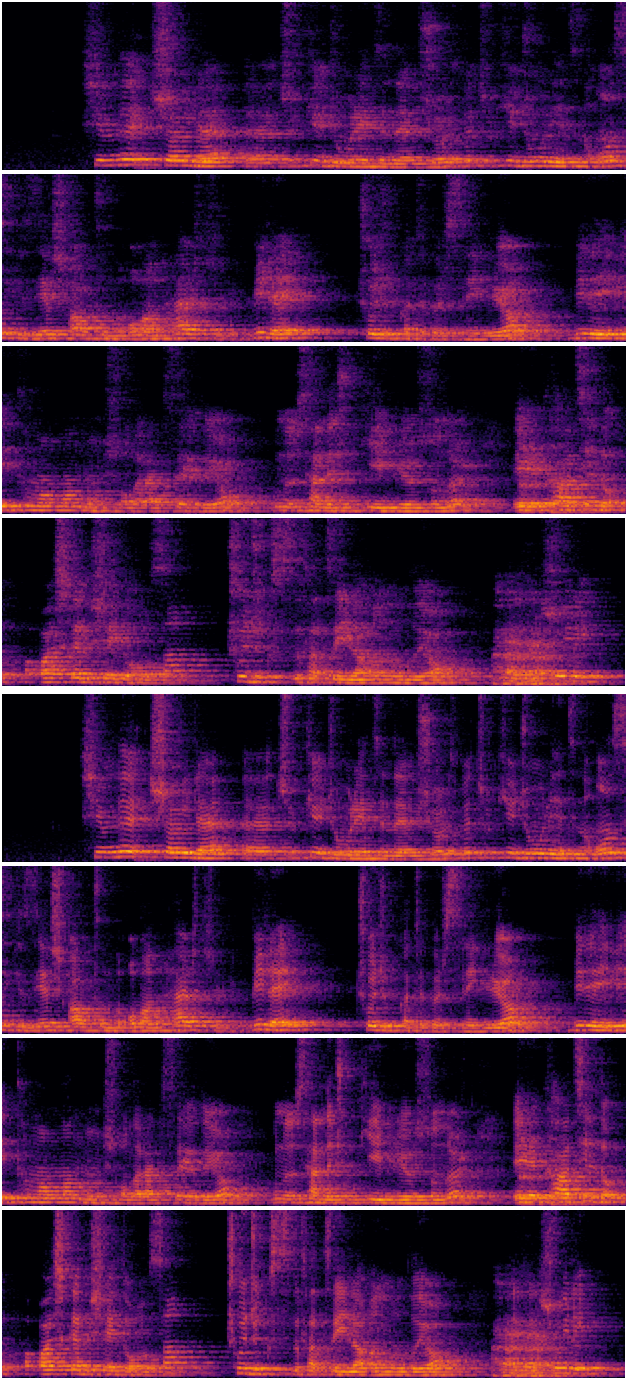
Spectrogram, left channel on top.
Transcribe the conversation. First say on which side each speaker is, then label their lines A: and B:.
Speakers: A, on the right (about 80°); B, on the right (about 20°).
A: Şimdi şöyle, e, Türkiye Cumhuriyeti'nde yaşıyoruz ve Türkiye Cumhuriyeti'nin 18 yaş altında olan her türlü birey çocuk kategorisine giriyor. Bireyliği tamamlanmamış olarak sayılıyor. Bunu sen de çok iyi biliyorsundur. E,
B: Tabii tabii.
A: katil de olsa, başka bir şey de olsa çocuk sıfatıyla anılıyor.
B: Aha,
A: E, şöyle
